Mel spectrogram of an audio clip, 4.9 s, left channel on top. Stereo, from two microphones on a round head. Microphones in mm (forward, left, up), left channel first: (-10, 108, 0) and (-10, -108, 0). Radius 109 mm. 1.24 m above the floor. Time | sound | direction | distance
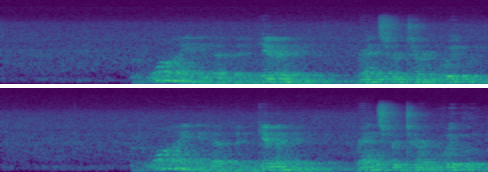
1.3 | a man speaking | 80° right | 4 m
3.5 | a man speaking | 70° right (ahead or behind) | 1.8 m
